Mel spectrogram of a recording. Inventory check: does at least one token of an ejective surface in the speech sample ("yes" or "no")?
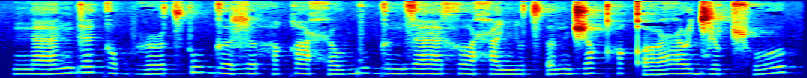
yes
